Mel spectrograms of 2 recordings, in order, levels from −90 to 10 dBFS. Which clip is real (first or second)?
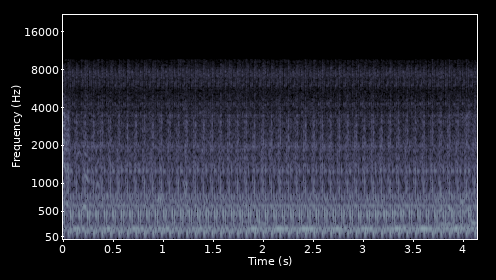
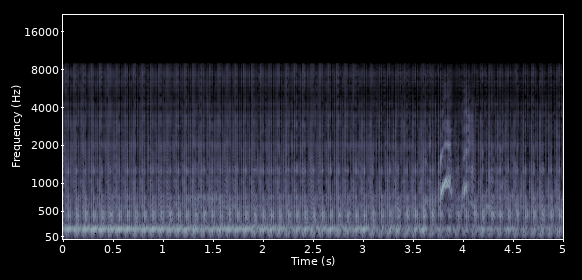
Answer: first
